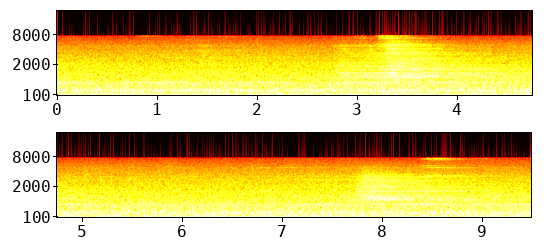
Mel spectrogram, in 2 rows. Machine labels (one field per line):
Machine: fan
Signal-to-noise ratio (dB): -6 dB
